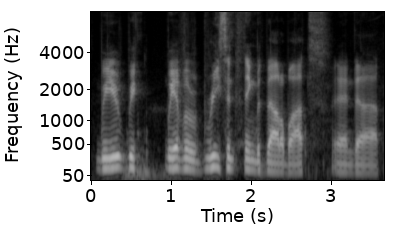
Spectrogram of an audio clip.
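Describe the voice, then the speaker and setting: A man's voice: medium pitch, expressive, normal speed, a bit bright. A laid-back man from Las Vegas, a guest on a podcast, talking casually and rambling with lots of fillers. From Las Vegas, USA. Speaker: guest, tech developer. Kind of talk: casual interview chat.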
